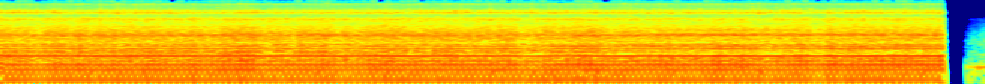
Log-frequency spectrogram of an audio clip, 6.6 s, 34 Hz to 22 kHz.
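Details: MTD 20-inch mower, single-cylinder engine warming up before an oil change: steady, even, busy drone at constant speed, then shut off abruptly near the end; runs normally.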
